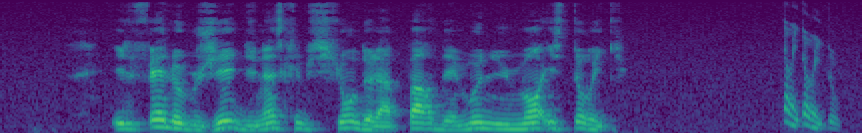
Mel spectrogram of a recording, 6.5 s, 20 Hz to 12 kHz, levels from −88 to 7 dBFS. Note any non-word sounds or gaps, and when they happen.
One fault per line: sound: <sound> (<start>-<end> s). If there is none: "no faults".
sound: chirp (5.9-6.3 s)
